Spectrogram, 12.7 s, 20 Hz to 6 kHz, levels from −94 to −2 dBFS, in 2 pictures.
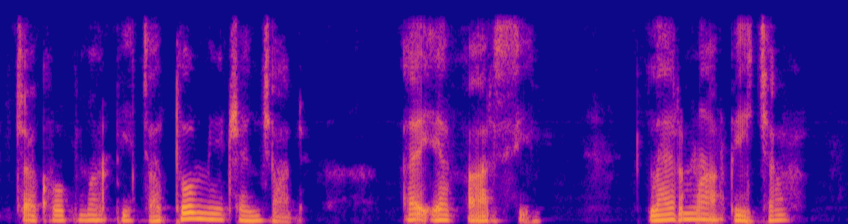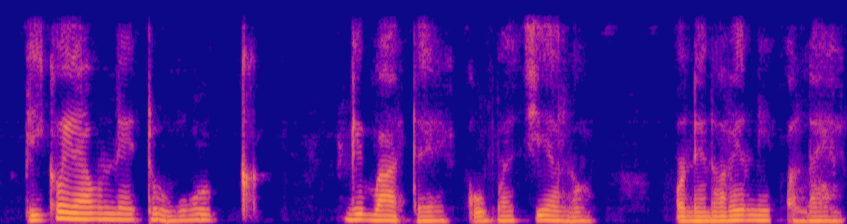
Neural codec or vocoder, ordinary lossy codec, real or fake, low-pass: codec, 16 kHz, 2 kbps, FreqCodec, larger model; none; fake; 5.4 kHz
